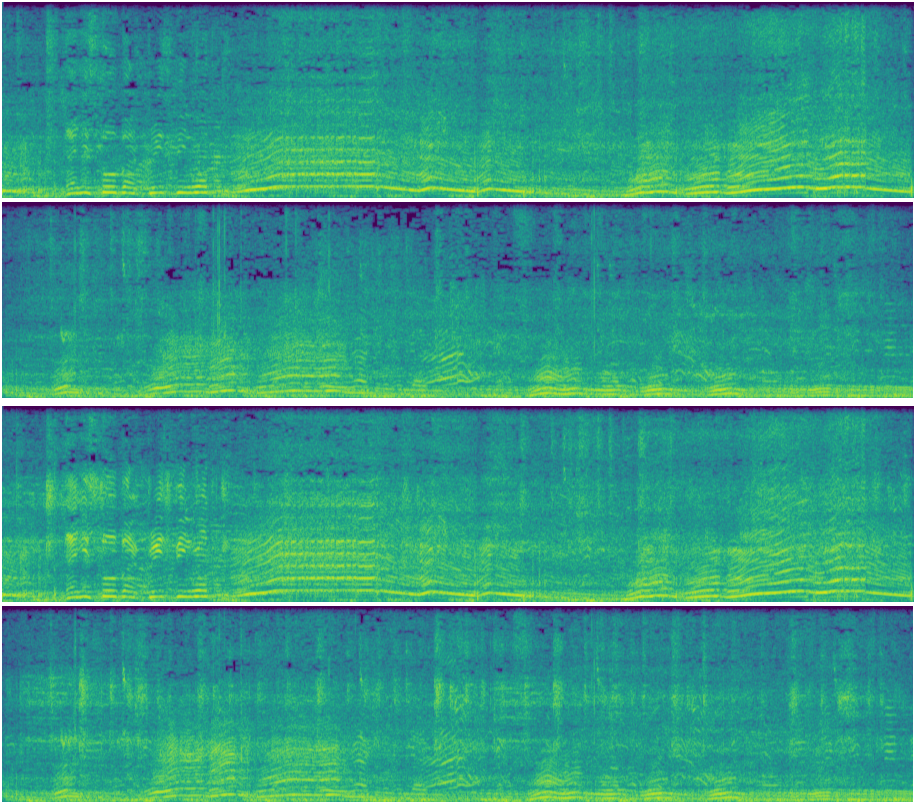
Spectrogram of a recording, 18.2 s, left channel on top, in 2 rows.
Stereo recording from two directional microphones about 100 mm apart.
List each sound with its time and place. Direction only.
2.0 s speech: 10° left (ahead or behind)
3.1 s vehicle: 15° left (ahead or behind)
6.4 s vehicle: 5° left (ahead or behind)
10.6 s vehicle: 20° left (ahead or behind)
14.4 s vehicle: 20° left (ahead or behind)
